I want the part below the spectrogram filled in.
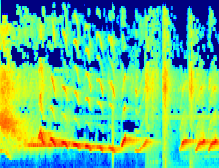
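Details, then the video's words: Common iora (cipoh) singing steadily in gacor style for masteran training: a long, slightly wavering whistle held on one pitch, broken by quick upward flicks, with sharp clicks and a short noisy burst near the end. "cipoh gacor ampuh untuk masteran"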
